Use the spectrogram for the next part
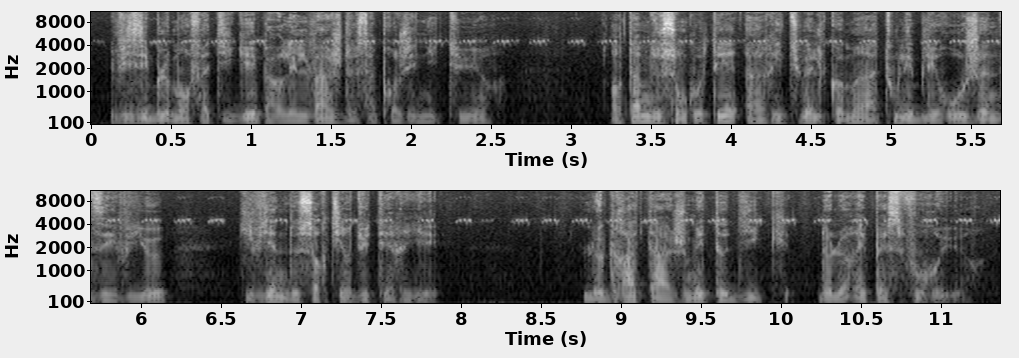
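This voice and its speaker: A man delivers scripted nature documentary narration in a measured, explanatory storytelling manner. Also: low voice, animated, a little mellow, a little hiss or hum.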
